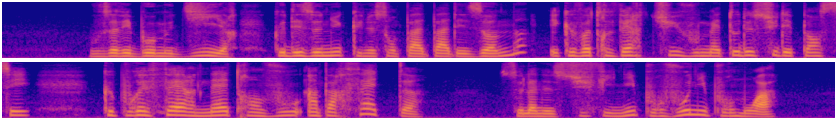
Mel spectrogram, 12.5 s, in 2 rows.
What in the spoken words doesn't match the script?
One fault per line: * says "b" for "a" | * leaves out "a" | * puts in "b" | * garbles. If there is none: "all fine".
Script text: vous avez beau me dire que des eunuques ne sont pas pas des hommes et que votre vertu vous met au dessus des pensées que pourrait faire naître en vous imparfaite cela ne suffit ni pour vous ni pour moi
all fine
